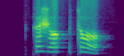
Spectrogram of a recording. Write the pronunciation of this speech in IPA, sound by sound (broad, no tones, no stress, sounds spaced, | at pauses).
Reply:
k ʏ ʒ o | t o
